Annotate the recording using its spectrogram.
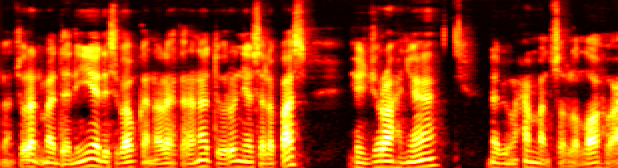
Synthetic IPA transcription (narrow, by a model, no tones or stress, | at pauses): ŋɡa̰nsuɾa̰t̪̚madanijadisəbap̚ka̰nolɛ̰hkaɾanat̪uɾʔʊnɲasələpas | hid͡ʒɾahɲa | nabimuhamːa̰dsɔ̰lːɑ̰lːɑɦṵ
